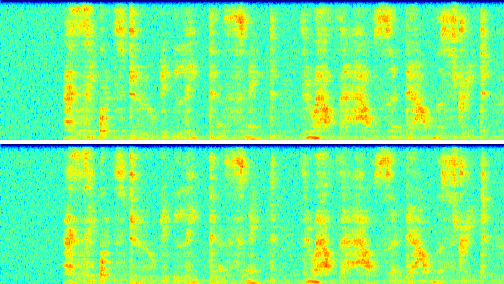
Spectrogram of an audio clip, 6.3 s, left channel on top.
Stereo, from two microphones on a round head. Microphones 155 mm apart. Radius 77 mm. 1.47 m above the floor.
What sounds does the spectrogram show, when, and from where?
0.8 s whispering: 30° left (ahead or behind), 1.5 m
